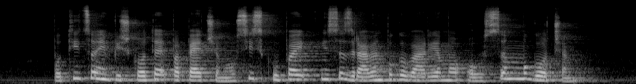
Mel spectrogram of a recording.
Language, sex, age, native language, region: Slovenian, female, 50-59, Slovenian, Savinja region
